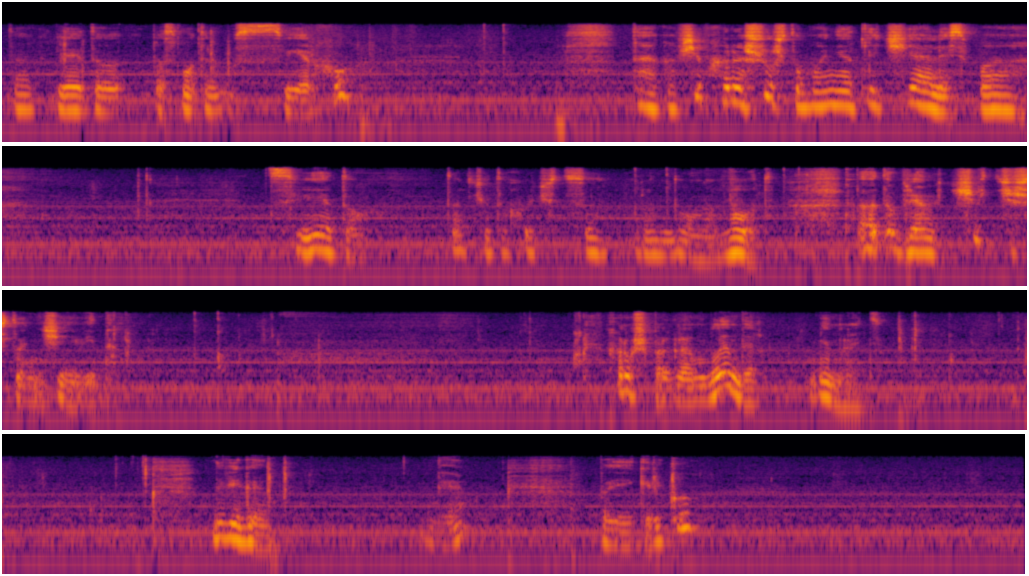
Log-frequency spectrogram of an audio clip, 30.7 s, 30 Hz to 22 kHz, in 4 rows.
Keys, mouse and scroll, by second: 1.3 click, 1.6 KP_7, 3.5 click, 9.7-13.8 drag, 14.1-16.9 middle drag, 16.9 click, 22.1 KP_7, 25.0 g.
